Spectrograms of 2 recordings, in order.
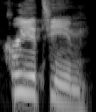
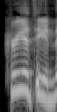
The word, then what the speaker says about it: creatine: Creatine. – Creatine, there we go.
